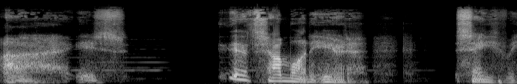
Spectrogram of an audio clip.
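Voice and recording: In a put-on character voice, the speaker talks very slowly with a raspy, low-to-middle pitch.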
